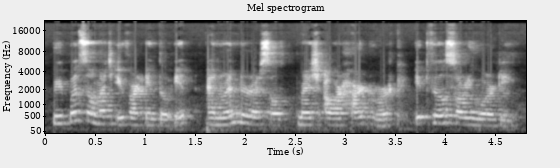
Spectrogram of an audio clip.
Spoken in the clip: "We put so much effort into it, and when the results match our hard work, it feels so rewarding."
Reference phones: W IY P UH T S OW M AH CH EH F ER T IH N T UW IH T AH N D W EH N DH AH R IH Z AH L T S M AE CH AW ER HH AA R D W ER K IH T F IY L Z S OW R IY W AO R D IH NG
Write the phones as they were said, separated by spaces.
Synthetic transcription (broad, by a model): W IY P UH T S OW M AH CH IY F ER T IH N T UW IH T AH N D W EH N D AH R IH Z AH L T M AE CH AW ER HH AA R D W ER K IH T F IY L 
